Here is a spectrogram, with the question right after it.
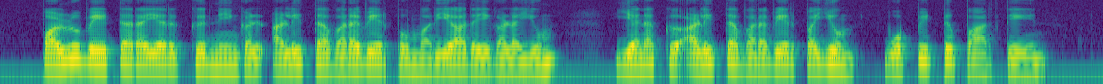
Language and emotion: Tamil, neutral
